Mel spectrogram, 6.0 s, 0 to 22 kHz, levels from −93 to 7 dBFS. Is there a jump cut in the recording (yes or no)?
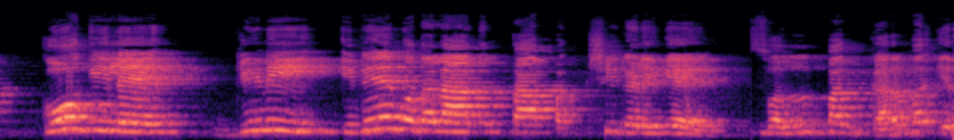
yes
